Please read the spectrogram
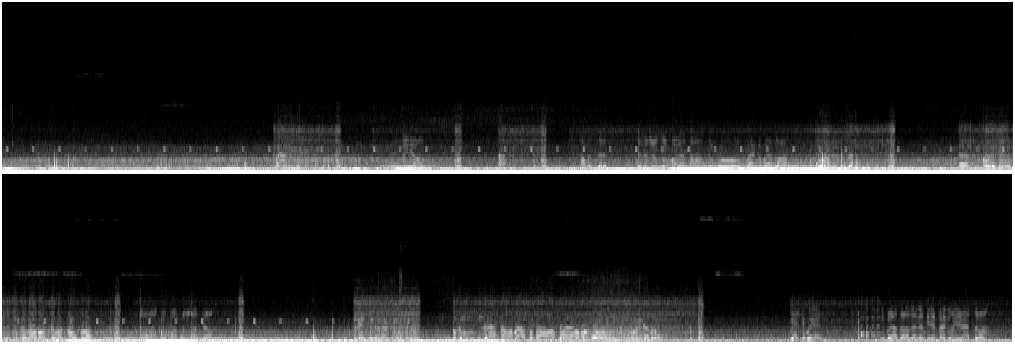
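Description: Low engine and road rumble heard from inside a car's cabin as it moves slowly in city traffic, with voices talking at times over it.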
